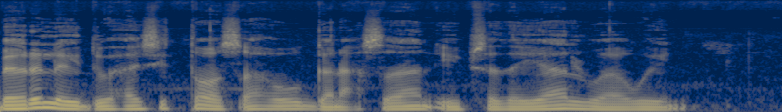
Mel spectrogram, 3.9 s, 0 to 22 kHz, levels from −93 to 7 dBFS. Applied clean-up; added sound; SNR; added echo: none; none; none; none.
